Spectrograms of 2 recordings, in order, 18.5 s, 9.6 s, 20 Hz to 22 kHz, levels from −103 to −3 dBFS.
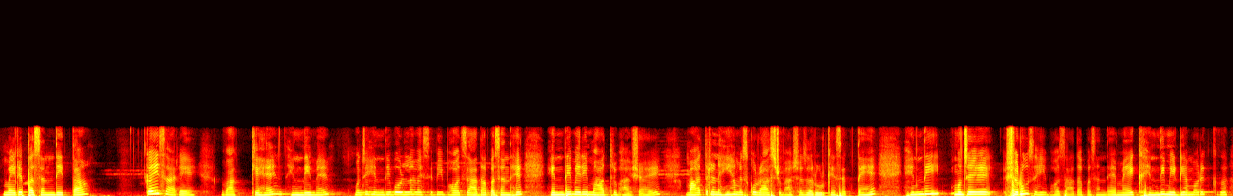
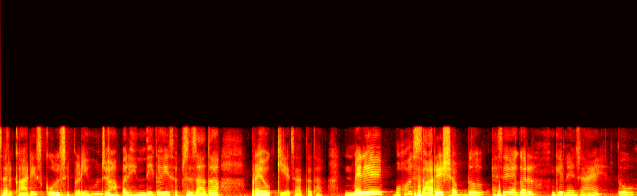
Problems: background sounds at intervals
